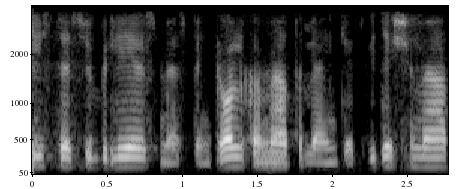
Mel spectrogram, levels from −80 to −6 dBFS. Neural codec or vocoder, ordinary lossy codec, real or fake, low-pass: none; AAC, 24 kbps; real; 3.6 kHz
